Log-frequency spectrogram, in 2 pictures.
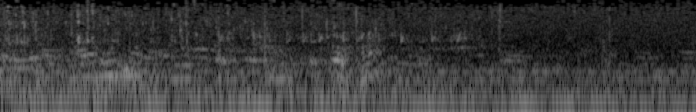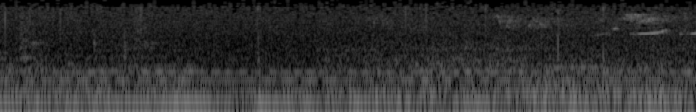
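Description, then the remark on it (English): A drink is poured steadily into a cup, a continuous splashing and gurgling that runs for several seconds, with low voices murmuring in the background. “Shall I pour? Oh, please do.”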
